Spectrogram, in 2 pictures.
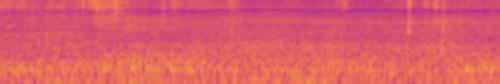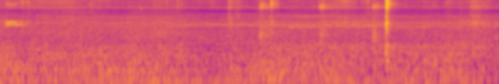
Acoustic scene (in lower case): subway station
